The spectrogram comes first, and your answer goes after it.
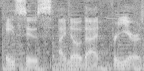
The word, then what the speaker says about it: Asus: forward slash radio and yes the company is pronounced ASIS I know that for years I called it Asus and many other people do it as well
